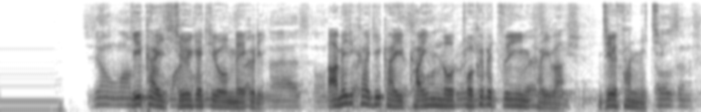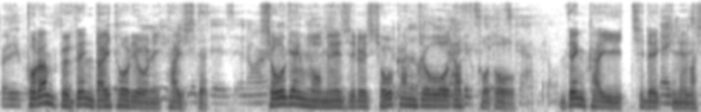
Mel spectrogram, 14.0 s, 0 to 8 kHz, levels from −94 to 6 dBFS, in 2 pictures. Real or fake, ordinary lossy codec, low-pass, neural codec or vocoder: fake; none; 7.2 kHz; codec, 16 kHz, 4 kbps, FreqCodec, larger model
